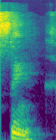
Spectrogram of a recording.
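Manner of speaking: Think, tongue tip out for the th; English th. Shown as a demonstration. Teacher models Think for students, tongue between teeth. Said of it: "fala think".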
